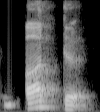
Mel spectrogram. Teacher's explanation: Dal sukun bacaan qolqalah dibaca memantul ditampakkan pantulannya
